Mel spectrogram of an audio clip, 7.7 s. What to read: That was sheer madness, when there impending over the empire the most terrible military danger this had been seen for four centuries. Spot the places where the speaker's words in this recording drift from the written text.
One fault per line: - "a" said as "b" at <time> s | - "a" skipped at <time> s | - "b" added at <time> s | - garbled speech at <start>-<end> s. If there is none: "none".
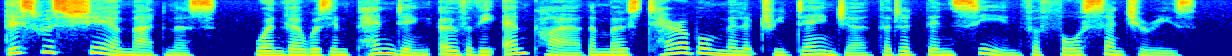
- "That" said as "This" at 0.0 s
- "was" added at 1.9 s
- "this" said as "that" at 5.5 s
